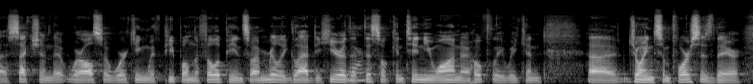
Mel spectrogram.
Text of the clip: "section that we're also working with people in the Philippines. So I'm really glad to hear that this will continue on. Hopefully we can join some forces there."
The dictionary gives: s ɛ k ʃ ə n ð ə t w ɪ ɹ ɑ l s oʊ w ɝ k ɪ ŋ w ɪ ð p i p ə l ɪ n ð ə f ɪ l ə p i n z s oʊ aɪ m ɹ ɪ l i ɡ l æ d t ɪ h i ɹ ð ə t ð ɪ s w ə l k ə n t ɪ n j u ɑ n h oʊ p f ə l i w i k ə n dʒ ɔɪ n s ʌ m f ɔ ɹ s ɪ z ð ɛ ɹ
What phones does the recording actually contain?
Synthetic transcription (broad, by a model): s ɛ k ʃ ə n ð ə t w ɪ ɹ ɑ l s oʊ w ɝ k ɪ ŋ w ɪ ð p i p l ɪ n ð ə f ɪ l ə p i n z s oʊ aɪ m ɹ ɪ l i ɡ l æ d t ɪ h i ɹ ð ə t ð ɪ s w ə l k ə n t ɪ n j u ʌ n h oʊ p f l i w i k ə n dʒ ɔɪ n s ʌ m f ɔ ɹ s ɪ z ð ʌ ɹ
